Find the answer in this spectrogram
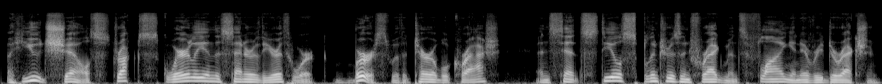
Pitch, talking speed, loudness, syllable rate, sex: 110 Hz, 175 wpm, -17 LUFS, 4.7 syllables/s, male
